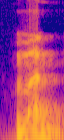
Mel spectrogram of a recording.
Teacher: نون ساکن کا اظہار ہے، غنہ نہیں کریں گے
